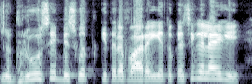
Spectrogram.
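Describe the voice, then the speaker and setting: A man teaching a geography lesson from a map in a fairly high voice, asking his students a question and then answering it himself. He runs through every item by number over and over and calls the listeners brother. The close mic sounds dry, with no room echo. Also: brisk. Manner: repetitive, drills names by number.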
